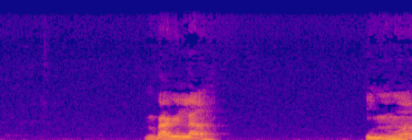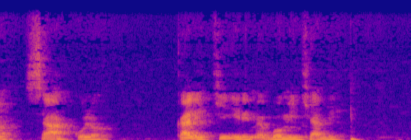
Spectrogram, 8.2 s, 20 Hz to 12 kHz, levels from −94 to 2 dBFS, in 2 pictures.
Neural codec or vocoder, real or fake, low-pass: none; real; 10.8 kHz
